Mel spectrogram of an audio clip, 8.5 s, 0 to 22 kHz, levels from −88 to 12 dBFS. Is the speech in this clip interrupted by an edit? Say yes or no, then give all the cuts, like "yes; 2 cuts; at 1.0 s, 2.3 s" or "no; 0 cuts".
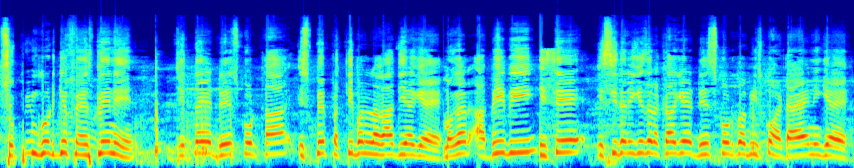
yes; 2 cuts; at 4.4 s, 5.3 s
